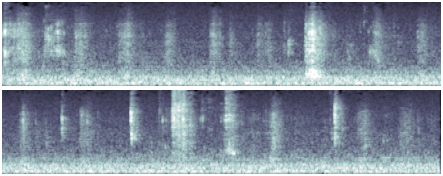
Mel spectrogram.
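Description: A person chewing a crunchy tortilla chip: a string of small irregular crunches, with one louder crunch about three seconds in.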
